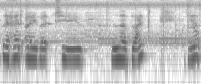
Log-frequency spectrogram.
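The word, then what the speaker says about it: Leblanc: so we're just going to head over to le blanc here's how you pronounce it anyway we're gonna head over here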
